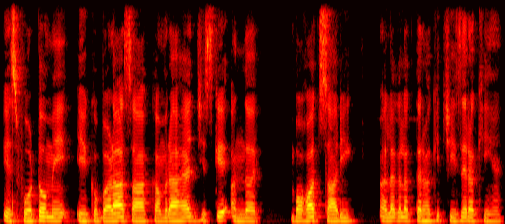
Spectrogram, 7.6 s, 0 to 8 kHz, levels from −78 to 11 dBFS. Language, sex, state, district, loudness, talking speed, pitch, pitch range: Hindi, male, Jharkhand, Garhwa, -19 LUFS, 150 wpm, 135 Hz, 130-140 Hz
